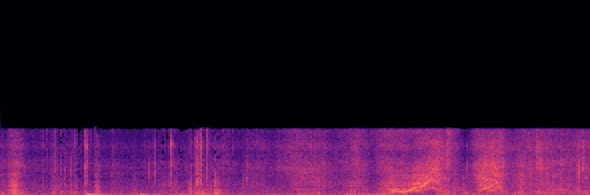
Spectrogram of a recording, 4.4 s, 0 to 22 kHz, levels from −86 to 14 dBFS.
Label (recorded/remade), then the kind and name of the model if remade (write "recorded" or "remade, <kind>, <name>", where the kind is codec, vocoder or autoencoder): recorded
